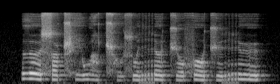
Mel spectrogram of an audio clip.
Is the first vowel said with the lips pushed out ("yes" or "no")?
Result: yes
